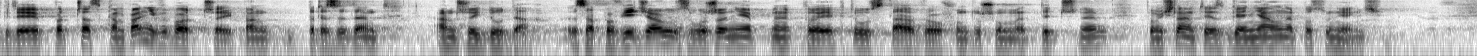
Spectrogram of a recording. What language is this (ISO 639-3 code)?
pol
